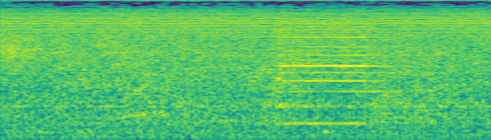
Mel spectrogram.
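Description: Faint, hushed sports-hall ambience. About a second and a half in, a short pitched tone like a beep or horn sounds for about half a second.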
